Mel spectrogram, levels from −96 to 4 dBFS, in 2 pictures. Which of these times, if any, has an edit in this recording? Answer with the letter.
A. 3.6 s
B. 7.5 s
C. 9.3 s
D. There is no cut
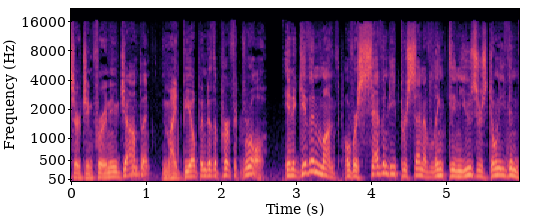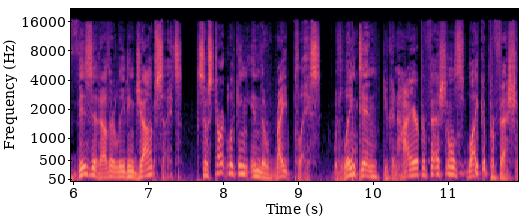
D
